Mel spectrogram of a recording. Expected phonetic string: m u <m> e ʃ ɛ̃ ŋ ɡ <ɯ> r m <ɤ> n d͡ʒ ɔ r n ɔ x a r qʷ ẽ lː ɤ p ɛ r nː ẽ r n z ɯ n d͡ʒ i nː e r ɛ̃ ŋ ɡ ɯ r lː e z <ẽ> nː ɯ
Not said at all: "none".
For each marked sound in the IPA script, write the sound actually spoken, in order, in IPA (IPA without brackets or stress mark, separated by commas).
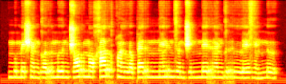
m, ɤ, ɯ, ẽ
